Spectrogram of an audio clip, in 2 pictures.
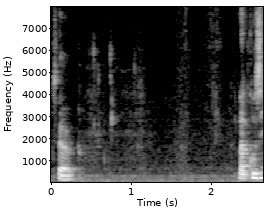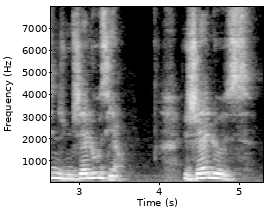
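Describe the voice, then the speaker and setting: A woman's voice: medium pitch, extremely slow, mellow, roomy sound. A woman in her thirties hosting a live stream and taking callers, talking in a casual, teasing and joking way. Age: 30s.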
